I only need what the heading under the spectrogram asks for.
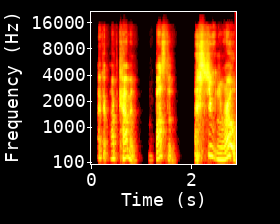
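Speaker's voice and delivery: cartoon alien creature voice, swooping, swinging pitch. Working quietly while a man stares at him, suddenly speaking in a Stitch voice. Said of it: "he you just hear me go in a Stitch voice".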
